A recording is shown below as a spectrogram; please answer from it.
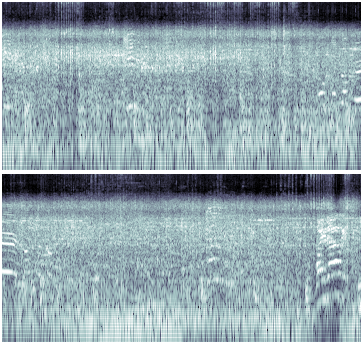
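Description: Hundreds of tractors gather at a Maratha reservation protest rally in Vairag, their engines producing a constant loud rumble with some whining tones, under a crowd murmur and a voice talking over it.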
